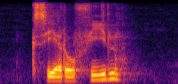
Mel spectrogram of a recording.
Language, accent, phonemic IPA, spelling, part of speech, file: German, Austria, /kseʁoˈfiːl/, xerophil, adjective, De-at-xerophil.ogg
- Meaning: xerophilic, xerophilous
